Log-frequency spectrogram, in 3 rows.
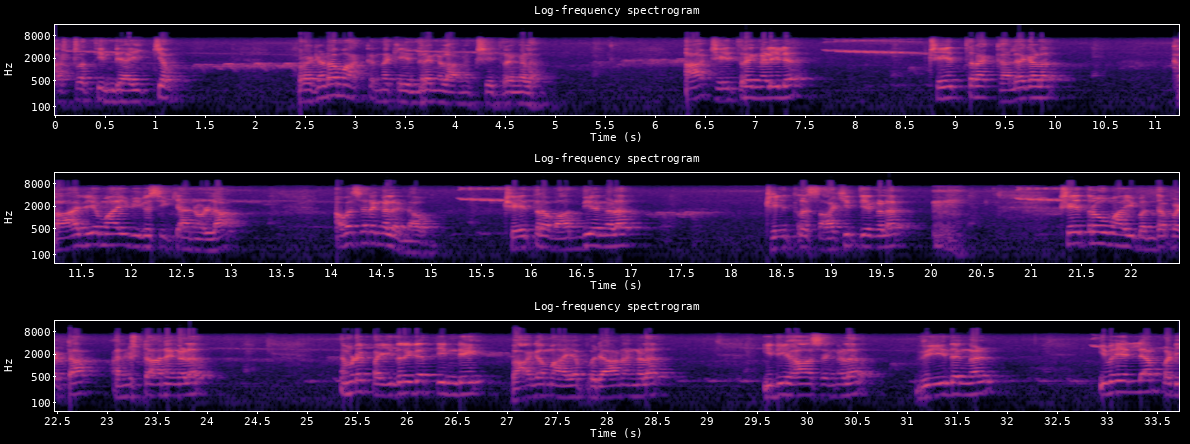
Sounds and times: Speech: 0.0s - 1.4s, 2.4s - 5.0s, 6.3s - 7.6s, 8.8s - 10.2s, 11.2s - 13.2s, 14.0s - 15.2s, 15.8s - 17.1s, 18.4s - 19.9s, 21.3s - 24.2s, 25.3s - 28.7s, 29.6s - 32.0s, 32.8s - 33.7s.

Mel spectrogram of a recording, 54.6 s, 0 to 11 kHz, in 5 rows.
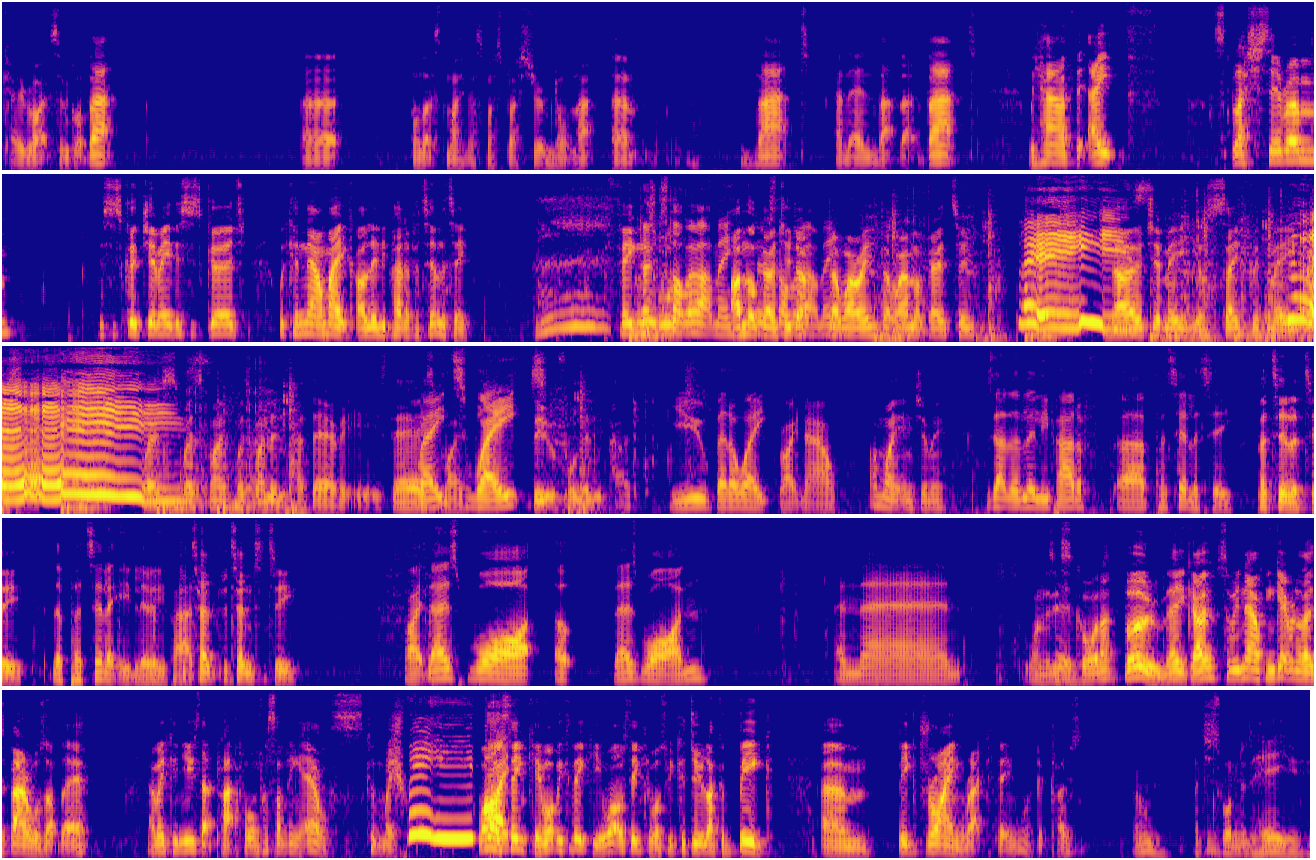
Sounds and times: Speech: 0.0s - 1.0s, 15.8s - 35.3s, 36.2s - 38.7s, 41.4s - 54.6s
Inside, small room: 0.0s - 54.6s.

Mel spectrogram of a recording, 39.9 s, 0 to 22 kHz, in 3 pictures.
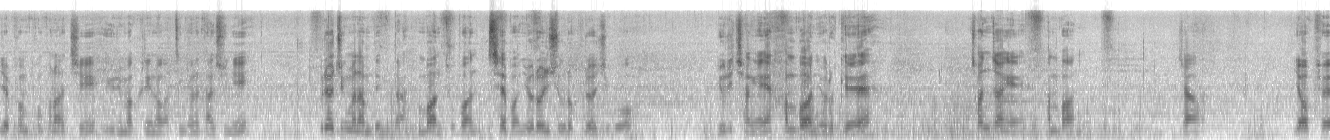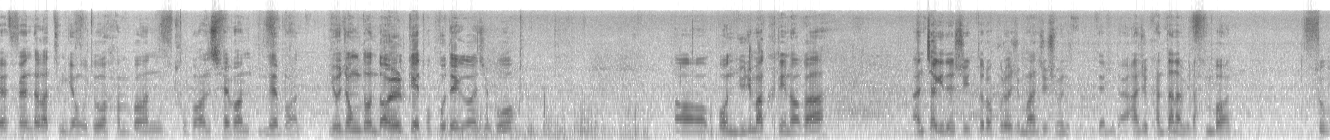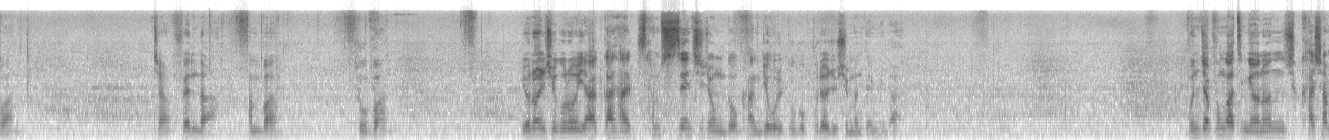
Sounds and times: Speech: 0.0s - 2.5s, 3.2s - 6.4s, 7.2s - 8.8s, 9.7s - 10.9s, 11.8s - 12.1s, 13.0s - 18.5s, 20.0s - 21.6s, 22.4s - 25.7s, 26.3s - 26.9s, 28.1s - 30.6s, 31.2s - 35.7s, 38.4s - 39.8s.

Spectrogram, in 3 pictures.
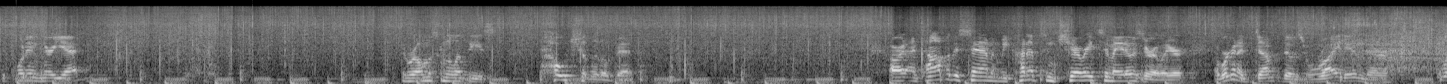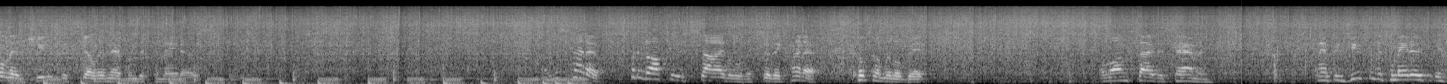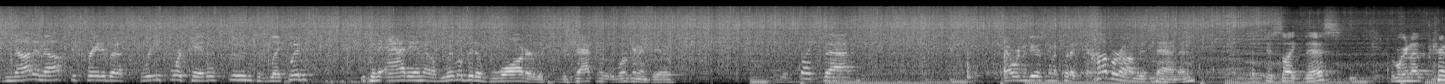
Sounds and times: Speech: 0.0s - 0.9s, 4.0s - 6.4s, 8.9s - 16.5s, 19.9s - 23.8s, 25.4s - 26.6s, 27.6s - 35.8s, 36.8s - 37.6s, 39.0s - 40.9s, 41.6s - 43.3s
Music: 0.0s - 21.6s, 29.9s - 33.8s, 35.2s - 43.3s.

